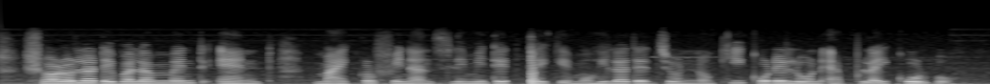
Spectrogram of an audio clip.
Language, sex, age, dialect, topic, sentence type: Bengali, female, 18-24, Standard Colloquial, banking, question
